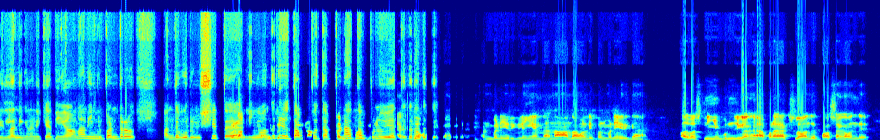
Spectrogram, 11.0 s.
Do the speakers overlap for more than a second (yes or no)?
no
